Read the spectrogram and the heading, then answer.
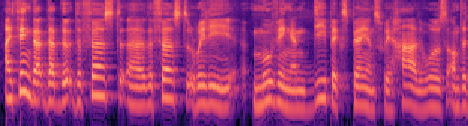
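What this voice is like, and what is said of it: French accent. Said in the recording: “yes, I have still a French accent”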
